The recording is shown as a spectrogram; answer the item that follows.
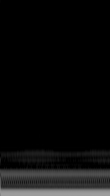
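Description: Steady electrical hum in a pause between words: a strong, deep, constant tone with several fainter steady tones above it, unchanging throughout.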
